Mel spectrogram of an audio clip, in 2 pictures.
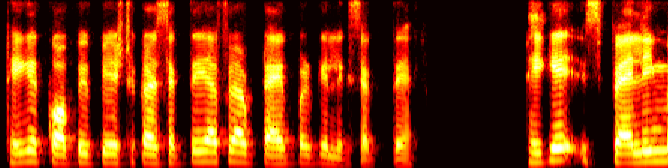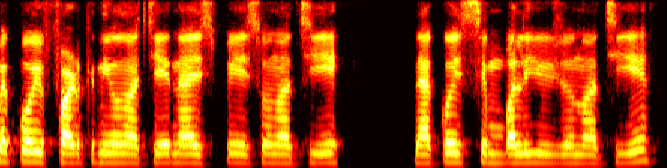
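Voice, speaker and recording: A man's voice: on the high side, flat delivery, fairly quick, clear, resonant tone, dry recording, clean studio sound. A man teaching a live spreadsheet class, explaining steps patiently and checking in often. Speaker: computer class instructor. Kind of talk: live online spreadsheet lesson.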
